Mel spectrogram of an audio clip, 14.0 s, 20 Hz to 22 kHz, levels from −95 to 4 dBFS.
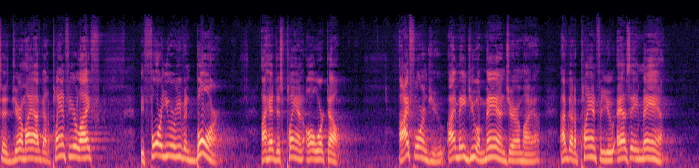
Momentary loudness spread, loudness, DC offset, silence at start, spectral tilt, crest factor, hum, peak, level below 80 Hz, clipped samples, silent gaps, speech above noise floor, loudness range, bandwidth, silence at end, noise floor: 10 LU; -14 LUFS; under 0.1%; 0 s; -7 dB/octave; 14 dB; none; 0 dBFS; -44 dBFS; under 0.1%; none; 37 dB; 3 LU; 13.5 kHz; 0.65 s; -50 dBFS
